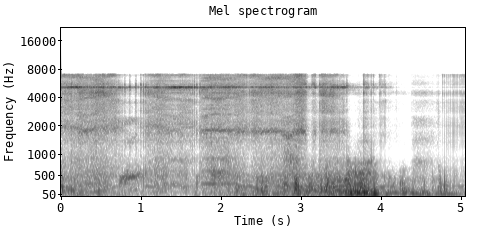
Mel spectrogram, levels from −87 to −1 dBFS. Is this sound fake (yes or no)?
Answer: yes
